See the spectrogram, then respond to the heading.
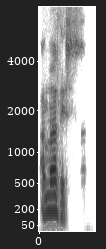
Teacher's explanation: vemos que la t se transforma en D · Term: sonorización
